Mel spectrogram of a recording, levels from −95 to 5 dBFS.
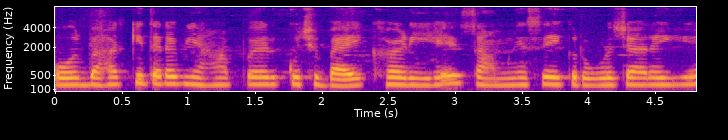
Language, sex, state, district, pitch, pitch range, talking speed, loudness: Hindi, female, Chhattisgarh, Raipur, 210 Hz, 200-220 Hz, 210 wpm, -16 LUFS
